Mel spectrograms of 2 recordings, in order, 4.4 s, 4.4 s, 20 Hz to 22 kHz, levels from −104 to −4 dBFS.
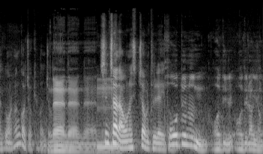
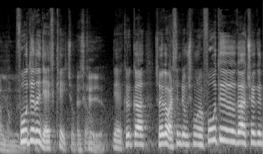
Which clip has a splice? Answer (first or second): first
